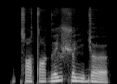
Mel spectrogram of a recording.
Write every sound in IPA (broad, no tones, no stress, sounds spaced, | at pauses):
c ɛ tˤ ɛ ɡ ɪ lʲ ʃ œ nʲ ɟ œ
